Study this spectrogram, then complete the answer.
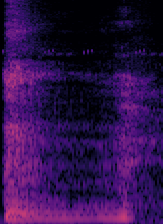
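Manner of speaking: exaggerated disappointed sigh; theatrical sigh; mock sigh. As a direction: sigh like he is let down. Mock disappointment at her answer.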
